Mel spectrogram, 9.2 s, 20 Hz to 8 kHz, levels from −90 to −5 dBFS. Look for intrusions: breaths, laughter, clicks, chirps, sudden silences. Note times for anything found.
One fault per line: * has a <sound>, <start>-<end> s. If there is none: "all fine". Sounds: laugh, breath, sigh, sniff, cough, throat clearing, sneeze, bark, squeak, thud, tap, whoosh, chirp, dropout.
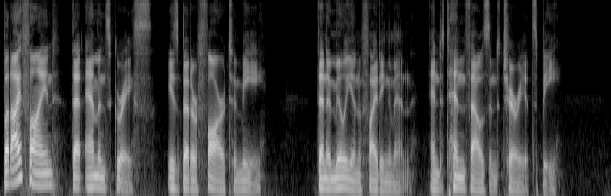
all fine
